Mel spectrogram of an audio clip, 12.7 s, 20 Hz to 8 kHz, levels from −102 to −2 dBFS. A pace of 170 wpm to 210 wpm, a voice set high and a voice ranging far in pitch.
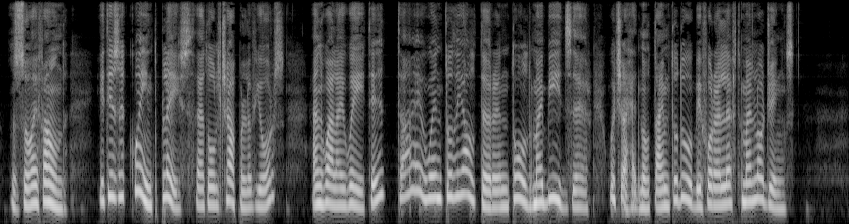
Yes: average, 185 wpm; high, 200 Hz; wide, 6.1 semitones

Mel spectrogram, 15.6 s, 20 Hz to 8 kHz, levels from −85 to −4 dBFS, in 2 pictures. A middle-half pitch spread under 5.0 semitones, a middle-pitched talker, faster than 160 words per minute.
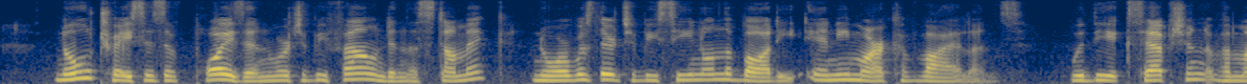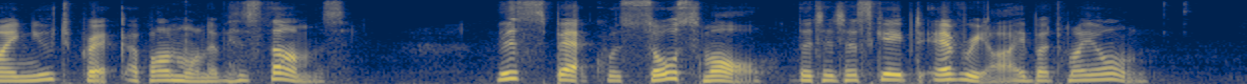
Yes: average, 3.4 semitones; medium, 165 Hz; average, 190 wpm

